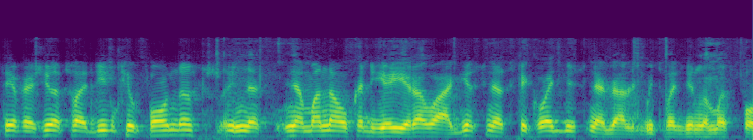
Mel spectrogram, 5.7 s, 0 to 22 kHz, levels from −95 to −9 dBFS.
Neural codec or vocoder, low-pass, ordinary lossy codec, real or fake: codec, 16 kHz, 4 kbps, X-Codec, HuBERT features, trained on LibriSpeech; 7.2 kHz; MP3, 64 kbps; fake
